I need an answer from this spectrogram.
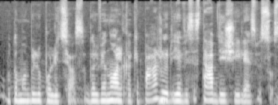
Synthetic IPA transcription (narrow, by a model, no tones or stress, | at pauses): ɐʊt̪oːmobʲɪlʲuːpoːlʲɪt̪sʲɪjoːsɡɐlʲʋʲiɛnuɔlʲɪkɐkʲɪpɑːʒuːɪɾjiɛʋʲɪsʲɪst̪ɑːbʲd̪ʲeːɪʃʲɛɪlʲeːsʋʲɪsʊs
